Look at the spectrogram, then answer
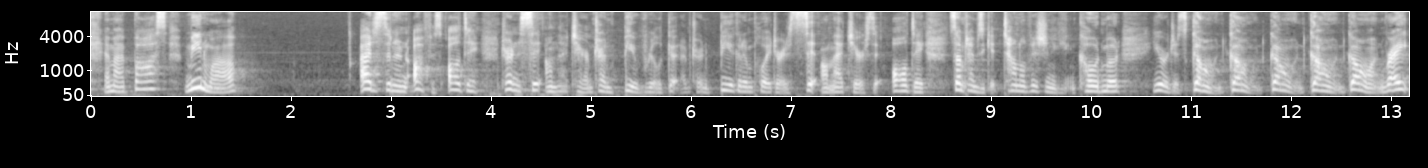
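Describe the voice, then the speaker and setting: A woman with a medium pitch talks at a fairly quick pace in an animated tone, with lively intonation and big swings in loudness. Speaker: programmer giving a conference talk. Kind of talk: lightning talk. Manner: fast.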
